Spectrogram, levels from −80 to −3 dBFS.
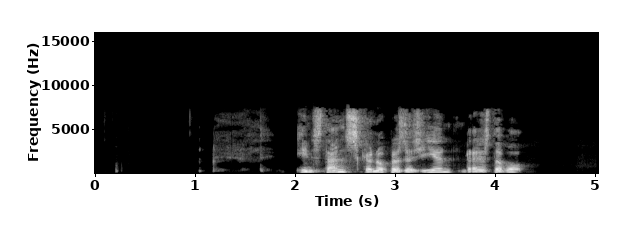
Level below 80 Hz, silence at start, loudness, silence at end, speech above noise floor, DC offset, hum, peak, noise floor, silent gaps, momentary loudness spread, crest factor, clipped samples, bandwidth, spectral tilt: -58 dBFS; 2 s; -17 LUFS; 0.75 s; over 74 dB; under 0.1%; none; -2 dBFS; under -90 dBFS; none; 7 LU; 18 dB; under 0.1%; 7.8 kHz; -4 dB/octave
